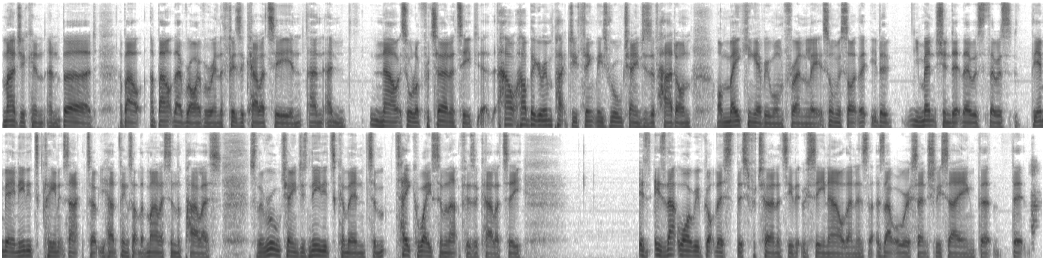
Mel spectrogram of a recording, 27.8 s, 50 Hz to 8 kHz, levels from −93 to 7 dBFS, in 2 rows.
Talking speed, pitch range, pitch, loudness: 225 wpm, 90-110 Hz, 95 Hz, -21 LUFS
